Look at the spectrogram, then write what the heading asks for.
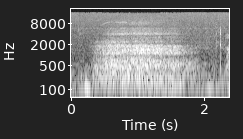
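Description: A single long, deep breath drawn in through the nose, a soft, steady airy rush lasting over a second, heard on its own with no talking.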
